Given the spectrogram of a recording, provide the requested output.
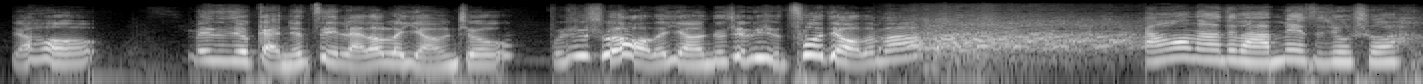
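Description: A young woman with a fairly high voice recounts a comic story as a show host. Her pitch swings widely and expressively, and she keeps breaking into giggles. She cusses casually as she goes. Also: expressive, quick pace, a bit bright, faint music behind.

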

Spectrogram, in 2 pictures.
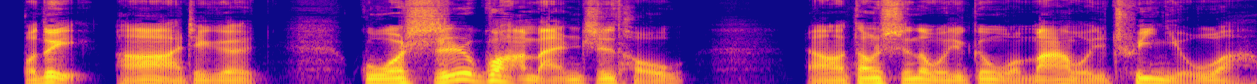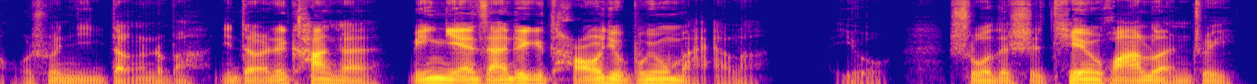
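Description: A man tells comic home anecdotes in a casual, self-deprecating way, poking fun at himself. His voice is low but bright, and his pitch swings a lot as he tells it. The sound is dry and close to the mic. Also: dry recording. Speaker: comic storyteller.

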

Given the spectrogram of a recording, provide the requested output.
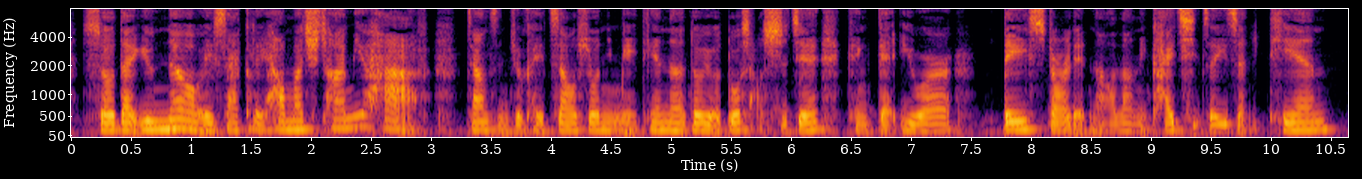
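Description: A woman teaching English, patiently explaining each phrase and spelling words out slowly. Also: fairly low pitch, husky. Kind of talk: bilingual language lesson.

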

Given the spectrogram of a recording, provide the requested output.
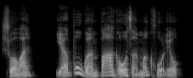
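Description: A man storyteller narrating a folk tale in a lively, casual way, drawing out his sentence endings. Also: mid-range voice, normal speed, slightly rough, no room sound, clean studio sound.

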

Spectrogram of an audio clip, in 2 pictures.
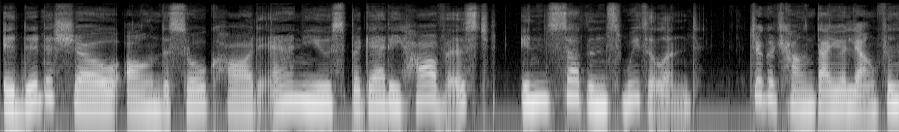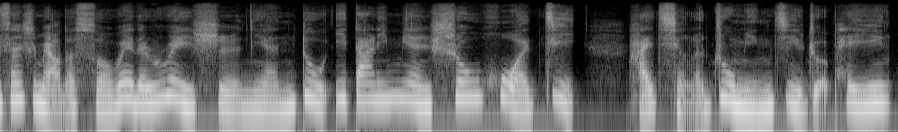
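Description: A woman's voice: on the high side, normal speed, warm tone, no echo. A woman hosting a bilingual English lesson in a playful, chatty way, laughing often. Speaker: language lesson host. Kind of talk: bilingual casual lesson narration.

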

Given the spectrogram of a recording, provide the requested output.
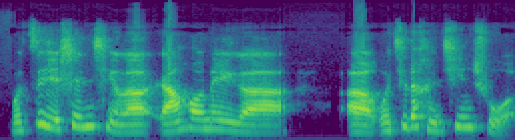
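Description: A middle-aged woman from China, a guest telling her life story in casual conversation, quick and full of restarts and laughs. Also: mid-range voice, expressive. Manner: fast, with many repeated words and restarts, frequent laughs. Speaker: interview guest.

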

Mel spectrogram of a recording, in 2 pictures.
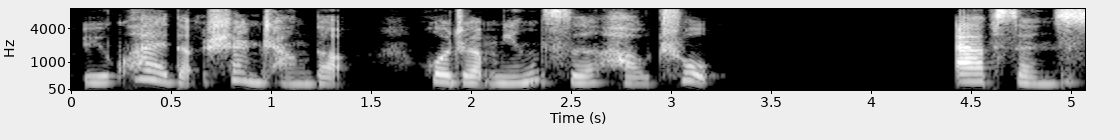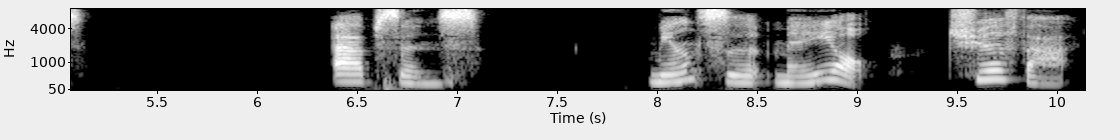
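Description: A woman teaching a vocabulary review lesson, repeating each English word twice before giving its meanings in a slow, deliberate way. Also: medium pitch, husky, dry recording, clean studio sound.

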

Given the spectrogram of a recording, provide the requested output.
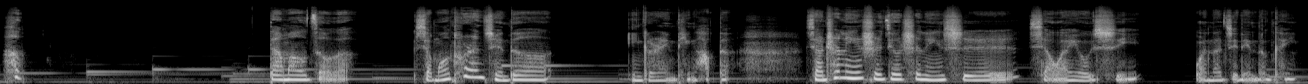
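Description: A woman whispering a bedtime story slowly and soothingly, in a girlfriend whispered role-play, close to the microphone. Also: medium pitch, creaky, breathy edge, faint music behind. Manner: soft, hushed, slow and soothing.

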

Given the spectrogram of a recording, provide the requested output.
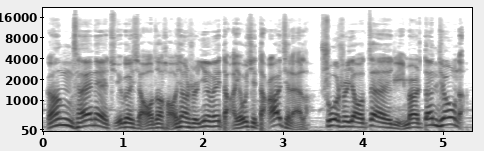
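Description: A man voicing a timid young male thug who stammers and wheedles, the nervous sidekick in a told story, pitched well above his own voice. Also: big pitch swings, brisk, darkish tone, soft background music. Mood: eager.

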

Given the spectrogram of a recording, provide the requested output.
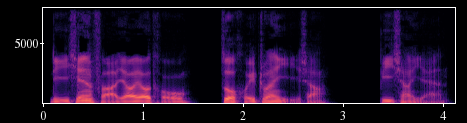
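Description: A man reading a novel aloud as an audiobook narrator, with a dramatic, expressive delivery. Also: low voice, measured pace, dry recording, studio quality. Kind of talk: scripted narration.

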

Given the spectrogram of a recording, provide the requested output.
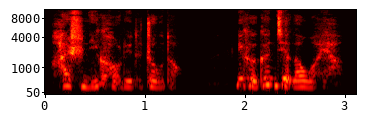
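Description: A woman voicing a timid, fretful male monk in a storybook reading, speaking softly and with a whimper. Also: mid-range voice, steady tone, brisk, vocal fry, pitched below the performer's own voice. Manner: soft, whimpering.

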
